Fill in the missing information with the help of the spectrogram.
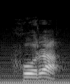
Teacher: Значи бидејќи е омикрон е самогласка мора да има спиритус. А бидејќи ова збор ќе се изговара со здив х напред, спиритусот е аспер.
